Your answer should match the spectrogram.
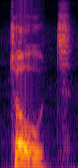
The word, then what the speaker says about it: taught: taught شوفوا نطقها ازاي يا شباب taught. الجي والاتش هنا silent taught.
